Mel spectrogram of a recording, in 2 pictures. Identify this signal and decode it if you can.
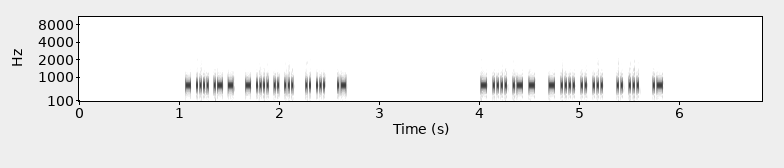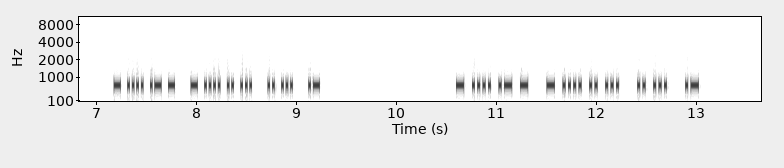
Morse code, heard as a keyed tone, about 60 wpm, 700 Hz. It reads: THAT THIS IS A THAT THIS IS A THAT THIS IS A THAT THIS IS A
